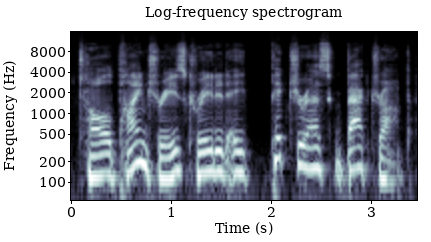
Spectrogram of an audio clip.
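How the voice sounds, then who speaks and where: A man reading a story aloud as narrator, in a measured, unhurried way. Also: mid-range voice, a bit bright, no echo, studio quality.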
